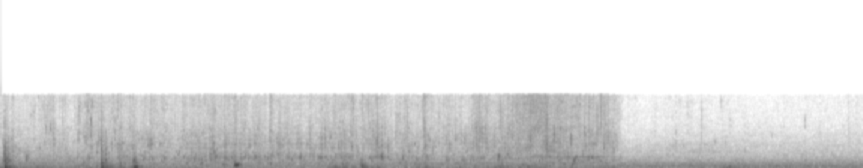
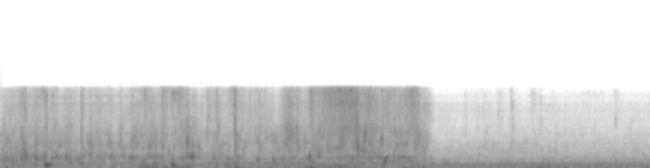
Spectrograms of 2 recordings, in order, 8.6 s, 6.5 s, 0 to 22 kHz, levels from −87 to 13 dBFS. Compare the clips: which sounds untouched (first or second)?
first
